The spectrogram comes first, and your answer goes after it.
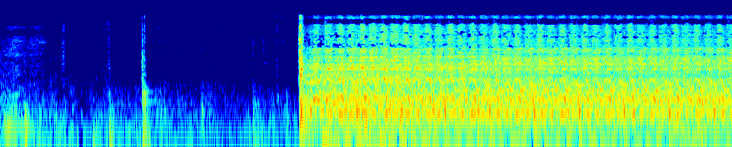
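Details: Series V Alpine, cranked after fixing a loose battery terminal, with a hose fitted to check whether the fuel pump picks up: starter spins steadily about three pulses a second for six seconds without firing; crank, no start.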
